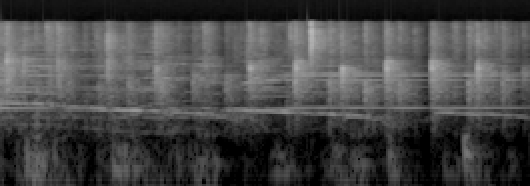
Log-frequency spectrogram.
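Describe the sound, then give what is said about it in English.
Applause rises from a stand-up comedy audience as a comedian is welcomed to the stage, with scattered claps and taps ringing out at an even level. “Put your hands together for your first comedian, everybody, Lauren Kraut.”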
